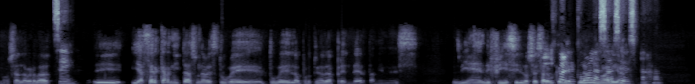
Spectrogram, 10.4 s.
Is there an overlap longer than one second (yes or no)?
yes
